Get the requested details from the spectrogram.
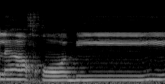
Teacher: کھول کر پڑھنا ہے، یا ساکن سے پہلے زیر یا مدہ، وقف کی صورت میں ہمارے پاس یہ مد عارض بن جائے گی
